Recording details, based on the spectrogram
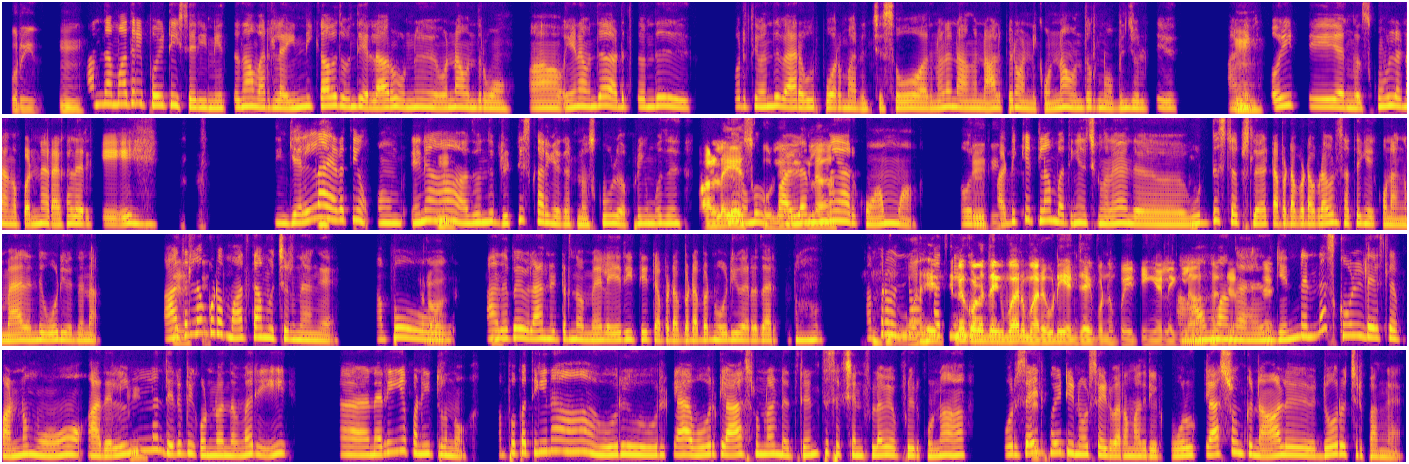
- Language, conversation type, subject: Tamil, podcast, சிறந்த நண்பர்களோடு நேரம் கழிப்பதில் உங்களுக்கு மகிழ்ச்சி தருவது என்ன?
- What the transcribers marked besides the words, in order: chuckle; other noise; in English: "பிரிட்டிஷ்காரங்க"; in English: "வுட்டு ஸ்டெப்ஸில"; chuckle; chuckle; laughing while speaking: "ஒரே சின்ன குழந்தைக மாரி மறுபடியும் என்ஜாய் பண்ண போயிட்டீங்க இல்லைங்களா? அந்த இடத்துல"; in English: "என்ஜாய்"; in English: "டேஸில"; in English: "டென்த் செக்ஷன்"; in English: "சைட்"; in English: "சைடு"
